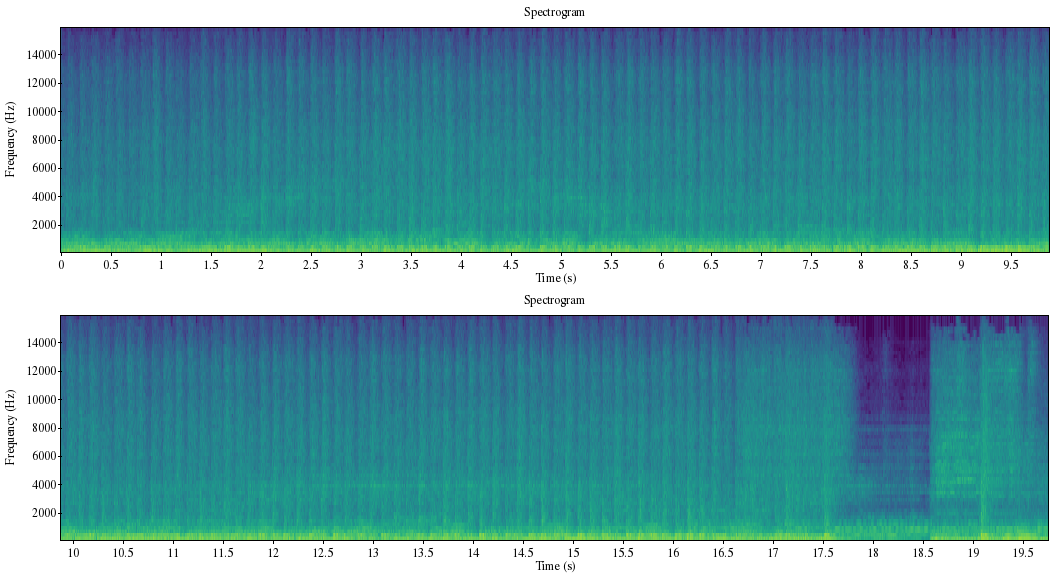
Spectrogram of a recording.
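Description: Live instrumental band music: a drum kit keeping a steady pulse of about two beats a second under electric bass and long held tones. The music cuts out abruptly right at the end.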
